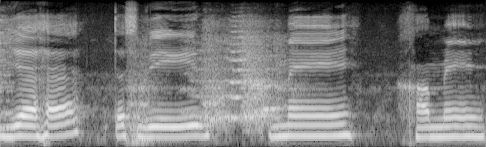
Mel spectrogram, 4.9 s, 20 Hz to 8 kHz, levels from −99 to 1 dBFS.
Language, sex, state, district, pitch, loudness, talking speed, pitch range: Hindi, male, Punjab, Fazilka, 170 Hz, -14 LUFS, 50 wpm, 160-175 Hz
